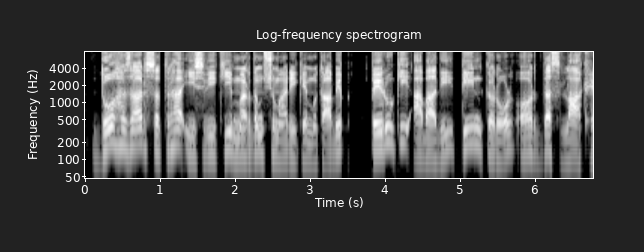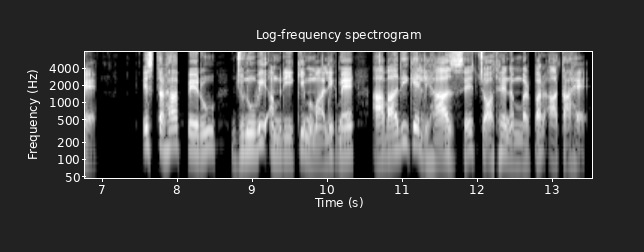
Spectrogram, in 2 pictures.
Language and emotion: Urdu, neutral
